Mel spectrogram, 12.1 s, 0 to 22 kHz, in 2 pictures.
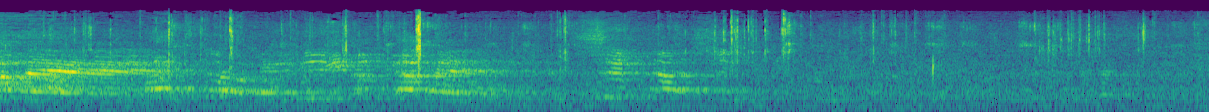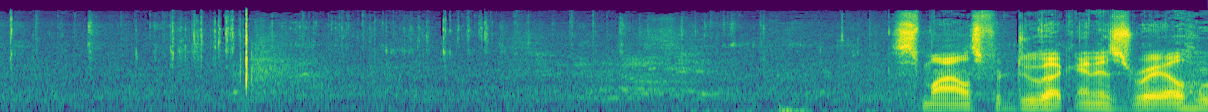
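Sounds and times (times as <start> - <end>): steady background hum: 0.0 - 12.0
faint voices: 7.0 - 10.2.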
